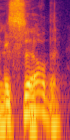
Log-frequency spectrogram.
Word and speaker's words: Xrd: Xrd. x euh, en fait, x ouais, Sign, ouais, comme Third, tu sais, comme si c'était le troisième.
